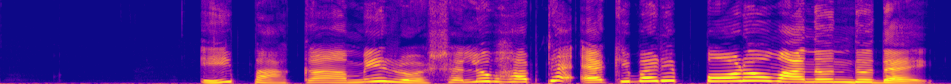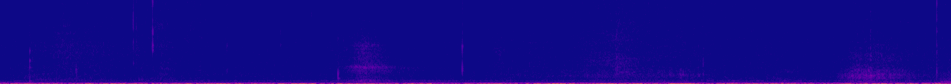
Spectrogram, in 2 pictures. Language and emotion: Bengali, happy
